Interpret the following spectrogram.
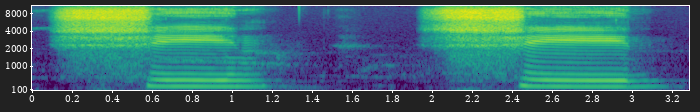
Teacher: درمیان زبان کو درمیان تالوں سے لگا کر باریک آواز میں ادا کریں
